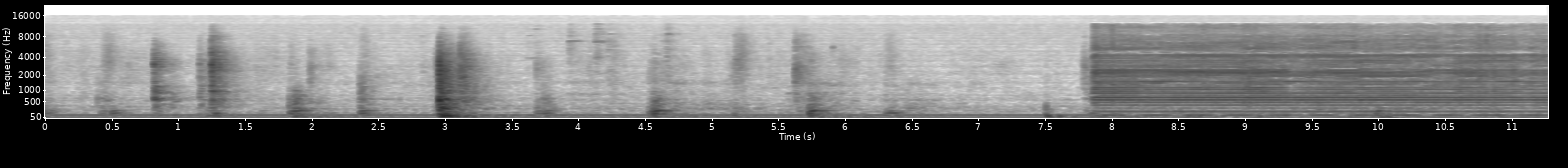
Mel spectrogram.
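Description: Electric shaver buzzing as a man shaves in a shower room, after a few scattered knocks and clatters. Then a steady, harmonic buzzing hum starts abruptly and runs unbroken to the end.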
